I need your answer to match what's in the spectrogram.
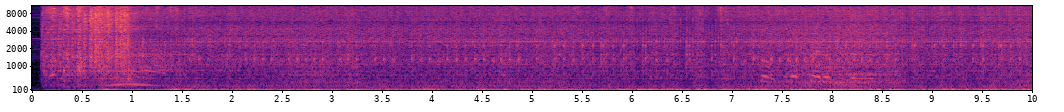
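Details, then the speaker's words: Mini 7S on the dyno, fully cold, brand-new carb, possibly flat battery: rough catch after cranking, then stumbles and kicks back under a heavy low rumble; timing suspected well over-advanced, starter possibly at fault. "Kind of runs and then tries to kick back on itself. It could be the starter, but it sounds like timing."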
